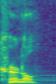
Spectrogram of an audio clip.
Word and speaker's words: colonel: you guys ever wonder why the word colonal is pronounced Colonel I know I do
